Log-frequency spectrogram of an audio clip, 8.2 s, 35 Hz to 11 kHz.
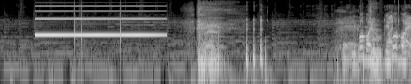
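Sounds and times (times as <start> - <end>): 
censor bleep high-pitched tone: 0.7 - 3.4
laughter: 3.9 - 5.4
speech: 7.1 - 8.2.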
